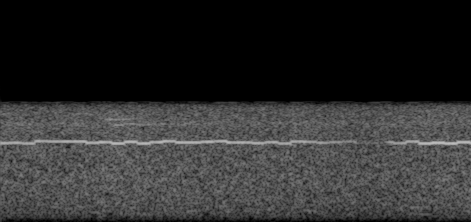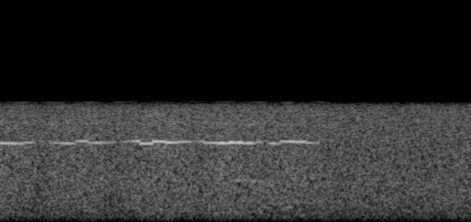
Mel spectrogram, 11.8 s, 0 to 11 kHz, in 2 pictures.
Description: FT8.
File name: contests / 2019-june=vhf-k5tr- -0101 0-2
